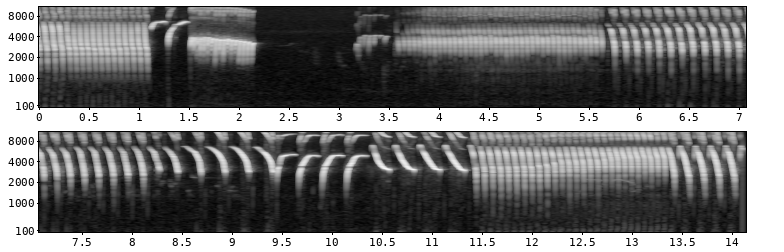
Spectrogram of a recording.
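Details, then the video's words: Canary song used to stimulate young, untrained or silent canaries to sing, long chirping with rolling: fast high buzzy trills, a brief silence near two seconds, then rapid repeated downward-sweeping chirps and a dense rolled trill to the end. "Masteran Suara Burung Kenari Gacor Panjang cuit cuit Ngerol untuk Pancingan Kenari!"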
